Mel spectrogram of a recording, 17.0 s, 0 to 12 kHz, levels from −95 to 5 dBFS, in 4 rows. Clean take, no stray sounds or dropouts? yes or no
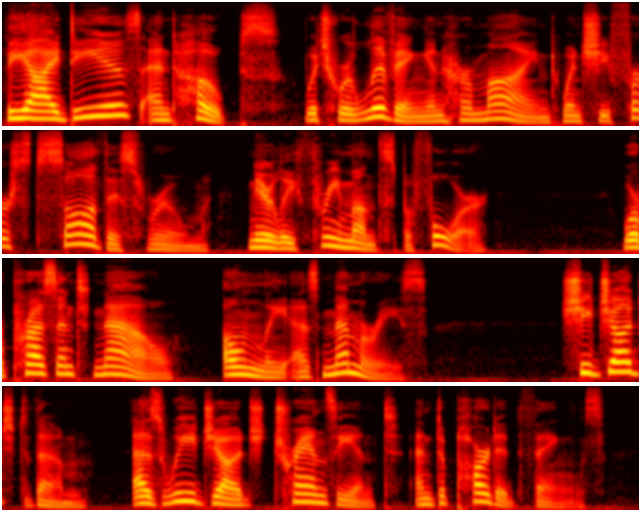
yes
